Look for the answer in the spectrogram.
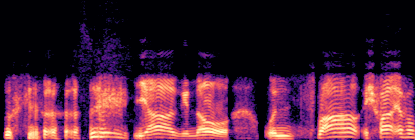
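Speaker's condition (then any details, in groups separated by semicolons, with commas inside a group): Cleft lip and palate; jaw and palate, visible facial difference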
